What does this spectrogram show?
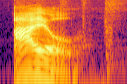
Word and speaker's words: isle: l e Isle Isle it's a tricky word it sounds like the contraction of I will yeah but it's spelled so strangely right we don't pronounce the S the S is silent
